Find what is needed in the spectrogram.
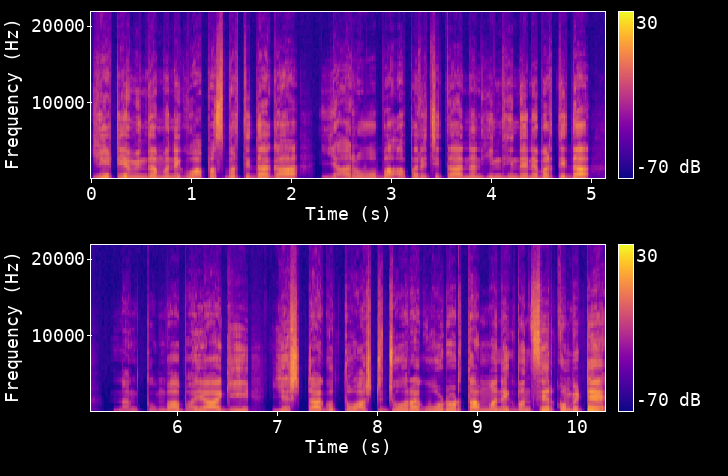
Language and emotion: Kannada, fearful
